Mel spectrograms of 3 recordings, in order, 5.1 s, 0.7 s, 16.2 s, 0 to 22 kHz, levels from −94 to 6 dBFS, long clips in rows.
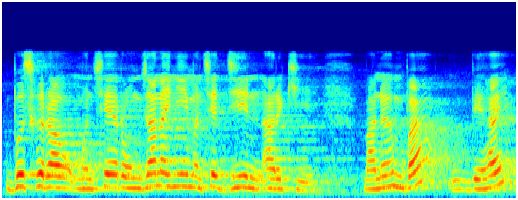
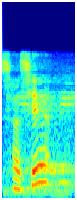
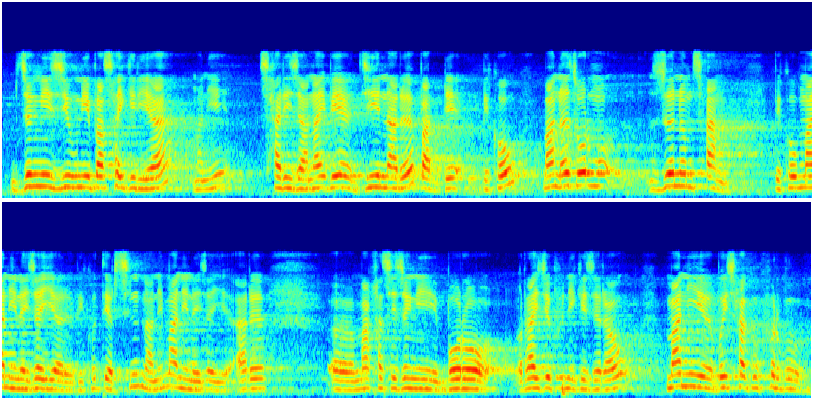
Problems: none marked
